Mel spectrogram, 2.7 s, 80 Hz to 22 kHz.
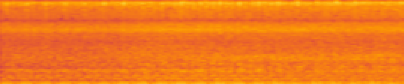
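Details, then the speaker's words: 2006 Ford Expedition 5.4L V8 first start after timing chain, spark plugs, camshaft and broken lifter replacement: smooth, even idle with regular low pulse, no ticking, knocking or rattle or creaking; oil pressure good. "Sounds good. So listening, the exhaust is very fucked up. Really was fucked up. Okay, no more creaking noise."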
